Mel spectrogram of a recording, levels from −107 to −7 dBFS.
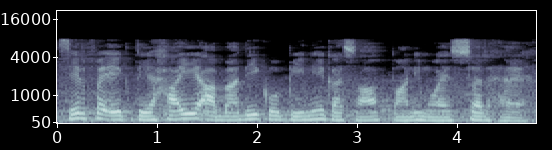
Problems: constant background noise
